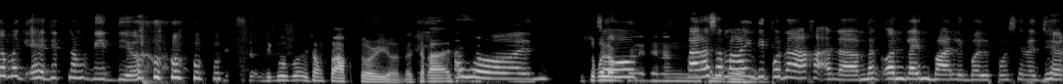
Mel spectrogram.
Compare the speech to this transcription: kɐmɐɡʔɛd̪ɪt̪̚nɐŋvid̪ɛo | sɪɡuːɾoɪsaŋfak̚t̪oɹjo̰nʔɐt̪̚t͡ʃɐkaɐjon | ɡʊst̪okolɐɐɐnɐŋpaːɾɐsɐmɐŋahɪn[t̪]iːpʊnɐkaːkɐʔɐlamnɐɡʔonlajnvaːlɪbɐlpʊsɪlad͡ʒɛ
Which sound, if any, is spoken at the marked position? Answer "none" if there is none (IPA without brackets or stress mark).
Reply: d̪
